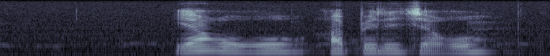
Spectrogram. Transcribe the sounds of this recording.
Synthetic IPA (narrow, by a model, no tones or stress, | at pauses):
jaɣʊɣʊapʼɪlet͡ʃʼaɣʊ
